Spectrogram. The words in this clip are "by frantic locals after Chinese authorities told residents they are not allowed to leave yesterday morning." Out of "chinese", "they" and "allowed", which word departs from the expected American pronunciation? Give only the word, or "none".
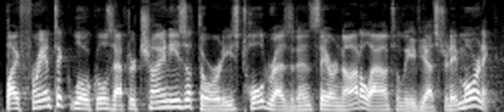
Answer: none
